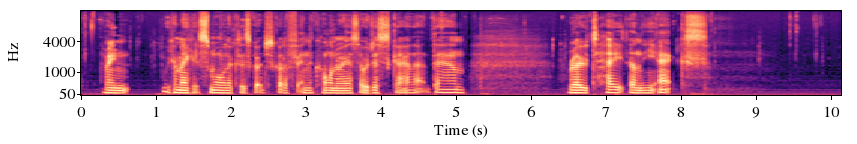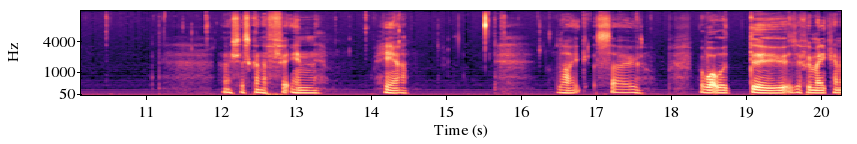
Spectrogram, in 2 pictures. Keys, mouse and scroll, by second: 0.9 Tab, 3.6 s, 7.0 r, 10.4 click, 12.4 click, 14.2 middle click, 15.7 click.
